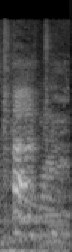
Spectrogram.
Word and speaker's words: Cacy: It's pronounced Cacy.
